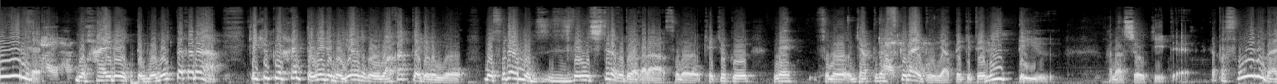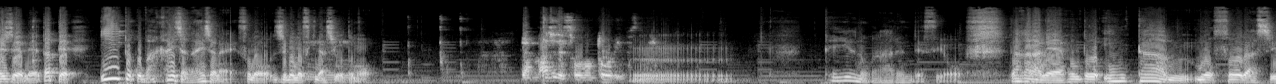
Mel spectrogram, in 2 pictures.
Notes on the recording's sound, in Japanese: 今回機材トラブルで音割れが発生しております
